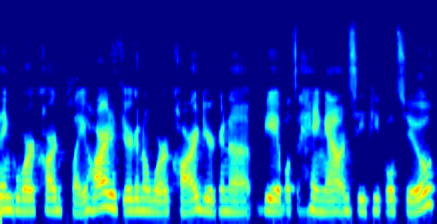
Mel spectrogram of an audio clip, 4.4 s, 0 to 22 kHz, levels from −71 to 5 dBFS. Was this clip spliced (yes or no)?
no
